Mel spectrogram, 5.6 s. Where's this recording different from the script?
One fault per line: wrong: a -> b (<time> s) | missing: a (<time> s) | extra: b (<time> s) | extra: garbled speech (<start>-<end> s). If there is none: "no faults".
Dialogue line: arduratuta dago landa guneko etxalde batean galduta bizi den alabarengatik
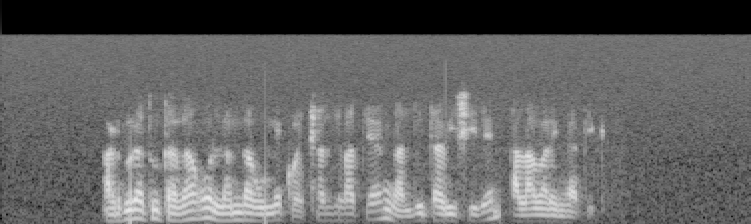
no faults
